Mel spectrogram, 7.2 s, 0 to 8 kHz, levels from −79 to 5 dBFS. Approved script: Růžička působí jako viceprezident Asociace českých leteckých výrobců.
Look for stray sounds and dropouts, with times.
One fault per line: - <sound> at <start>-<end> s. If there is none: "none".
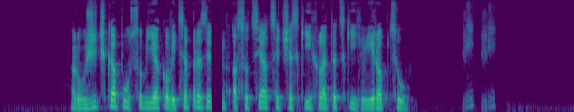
- dropout at 2.6-2.8 s
- laugh at 5.8-6.2 s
